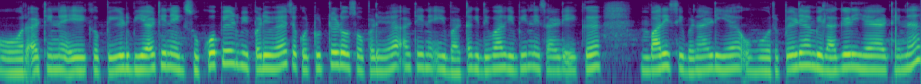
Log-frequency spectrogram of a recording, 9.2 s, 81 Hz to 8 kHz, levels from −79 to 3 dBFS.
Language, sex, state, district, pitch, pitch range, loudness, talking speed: Rajasthani, female, Rajasthan, Nagaur, 190 Hz, 180-205 Hz, -18 LUFS, 240 wpm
